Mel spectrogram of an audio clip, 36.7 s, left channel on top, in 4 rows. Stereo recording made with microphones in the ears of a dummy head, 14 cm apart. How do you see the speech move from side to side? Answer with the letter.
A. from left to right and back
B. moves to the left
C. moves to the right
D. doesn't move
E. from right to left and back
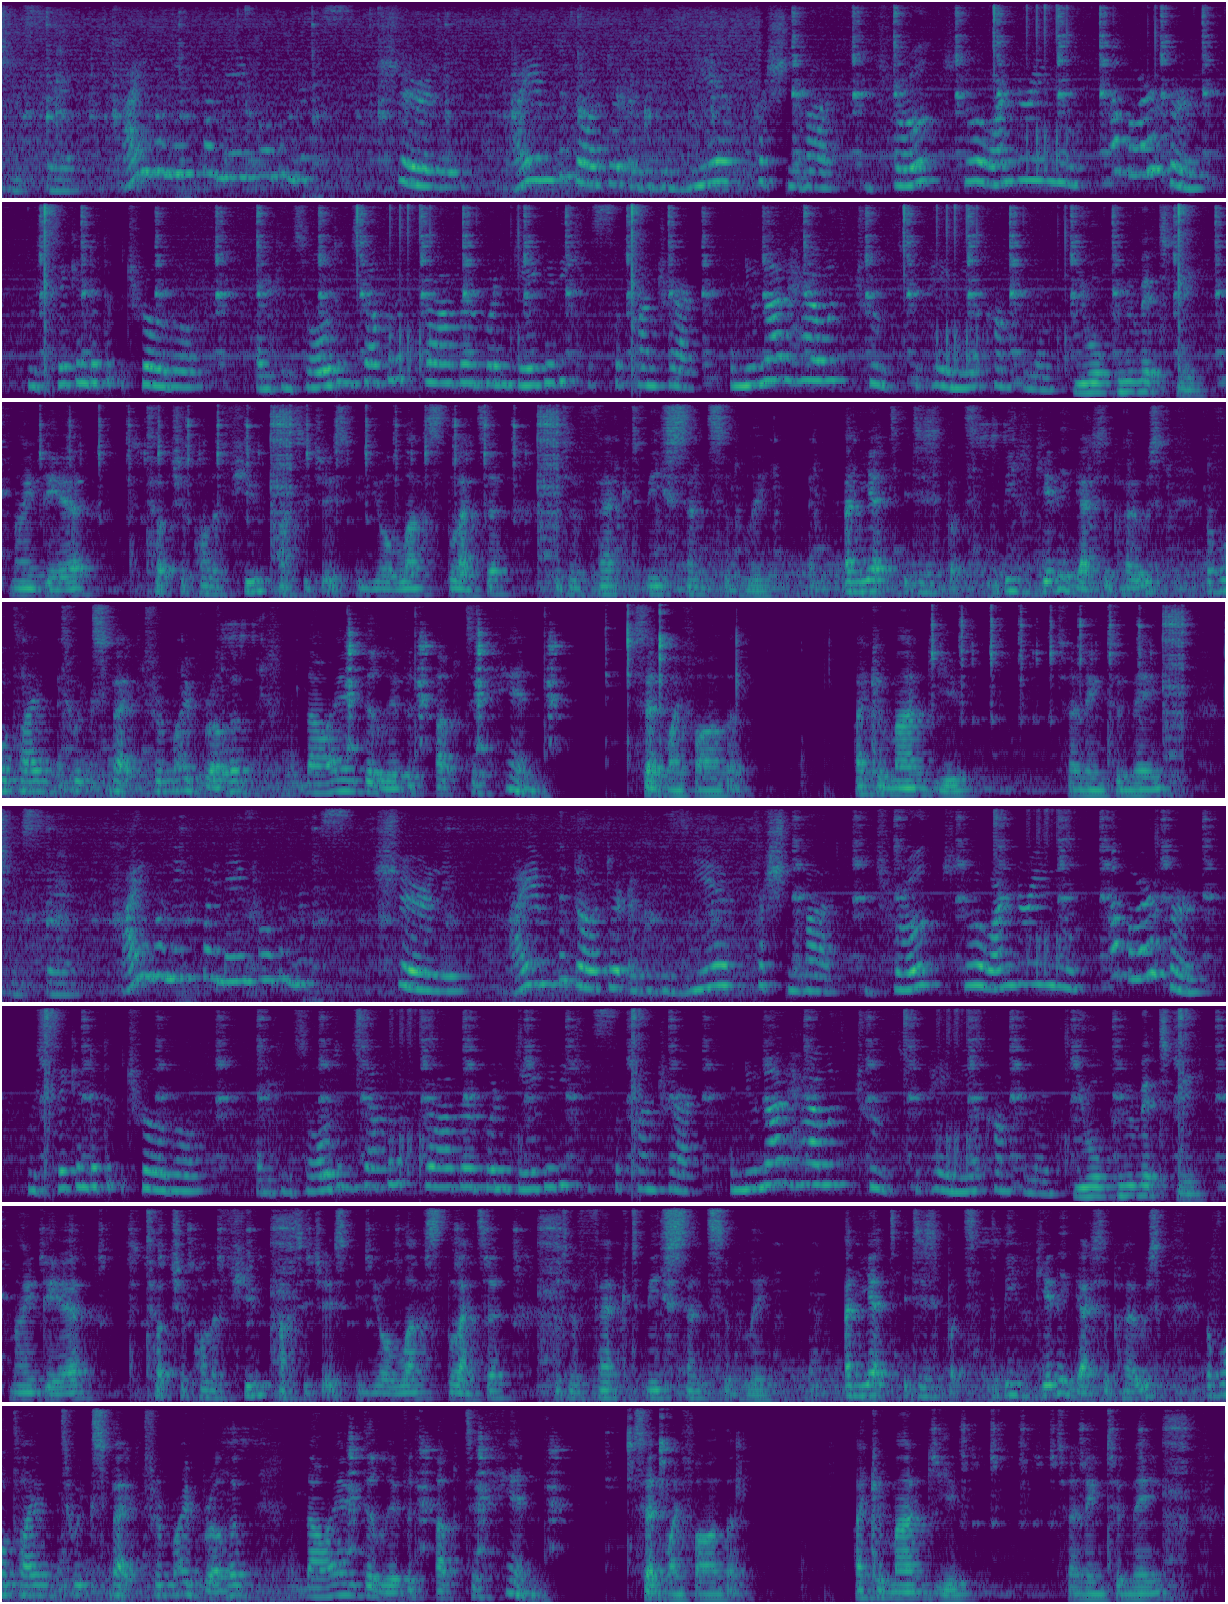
E.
